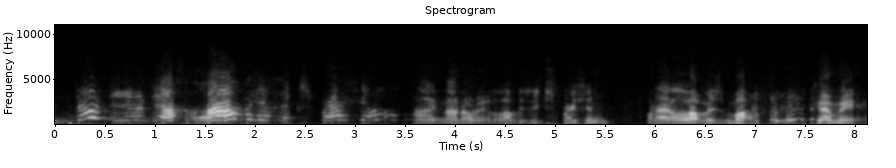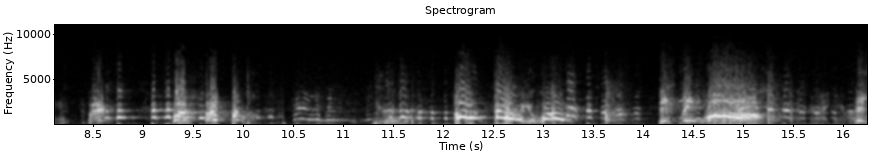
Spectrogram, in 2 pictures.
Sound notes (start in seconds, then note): 8.5 gasps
